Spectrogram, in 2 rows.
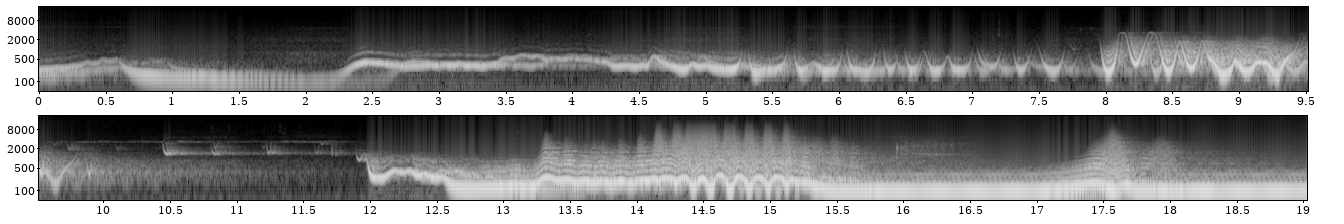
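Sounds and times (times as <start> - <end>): buzzy synthesizer tone swooping: 2.4 - 19.0.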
